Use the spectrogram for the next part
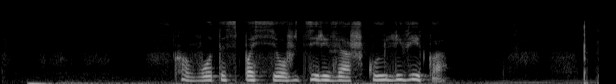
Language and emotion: Russian, angry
